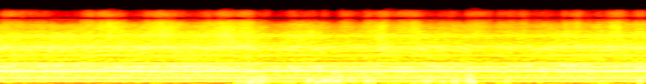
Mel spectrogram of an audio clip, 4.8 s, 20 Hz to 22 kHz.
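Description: Kärcher K5 electric pressure washer running steadily under load, a constant hum from its motor and pump, with the hiss of the foam cannon spraying soap foam.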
